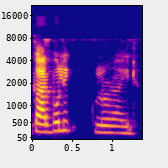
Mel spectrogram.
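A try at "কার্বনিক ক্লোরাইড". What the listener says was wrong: কার্বনিক, নিক কিন্তু, নিক, হ্যাঁ, লিক না। হ্যাঁ, দন্ত নাসিক।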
